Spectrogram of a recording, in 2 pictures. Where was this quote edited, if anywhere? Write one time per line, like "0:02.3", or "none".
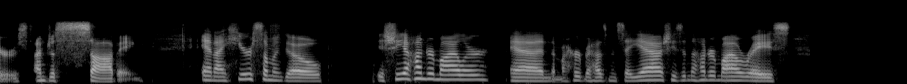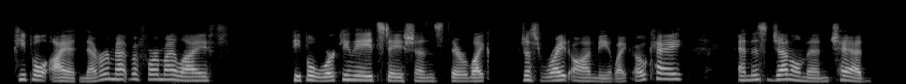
none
